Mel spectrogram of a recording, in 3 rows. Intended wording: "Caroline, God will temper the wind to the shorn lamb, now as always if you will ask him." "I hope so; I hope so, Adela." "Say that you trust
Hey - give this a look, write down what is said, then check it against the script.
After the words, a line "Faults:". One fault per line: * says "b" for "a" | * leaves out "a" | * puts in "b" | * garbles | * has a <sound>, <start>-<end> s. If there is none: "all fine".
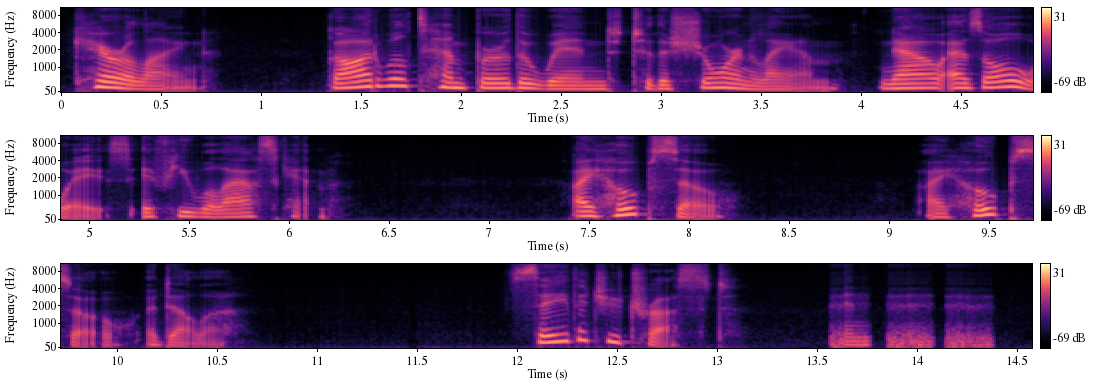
"Caroline, God will temper the wind to the shorn lamb, now as always if you will ask him." "I hope so; I hope so, Adela." "Say that you trust
Faults:
* has a laugh, 13.6-14.4 s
